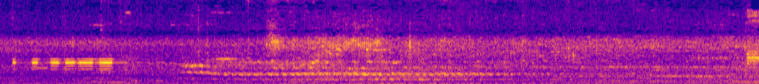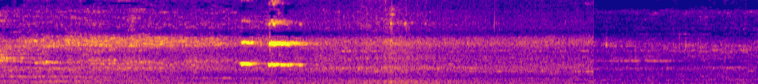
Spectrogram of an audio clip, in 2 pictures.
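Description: Outdoor traffic ambience: a steady rumble of vehicles with voices in the background, and two short, loud high-pitched beeps close together about seven seconds in.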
